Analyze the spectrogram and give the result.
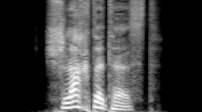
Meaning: inflection of schlachten: 1. second-person singular preterite 2. second-person singular subjunctive II
- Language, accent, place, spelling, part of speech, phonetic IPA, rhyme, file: German, Germany, Berlin, schlachtetest, verb, [ˈʃlaxtətəst], -axtətəst, De-schlachtetest.ogg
